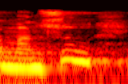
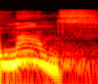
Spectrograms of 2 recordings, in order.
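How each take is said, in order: First: The word ends with a full -um syllable. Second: The word ends after the s, without -um. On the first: This is the spelling, not the period pronunciation. The speaker calls it wrong. "il ne prononçait pas comme ça" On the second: This is how speakers of the time said it. The speaker calls it right. "il prononçait mans"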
